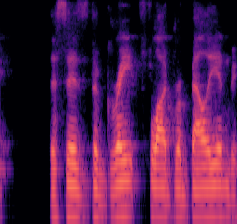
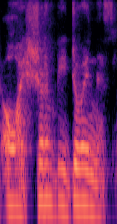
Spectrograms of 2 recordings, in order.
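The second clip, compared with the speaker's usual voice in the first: higher-pitched imitation of a scared informant; mock nervous; 5 semitones higher than usual. Host mocking the actor's weak acting, mock nervous. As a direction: fret as if caught leaking secrets. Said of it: "serious and nervous and scared".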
